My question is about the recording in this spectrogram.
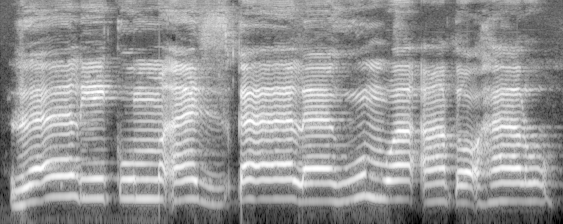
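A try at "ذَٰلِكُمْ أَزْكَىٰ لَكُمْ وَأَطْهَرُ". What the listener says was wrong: Oke, bukan lahum Bunda, tapi lakum. Oke, bunyi tonya masih belum jelas Bunda. Wa adhhar.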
